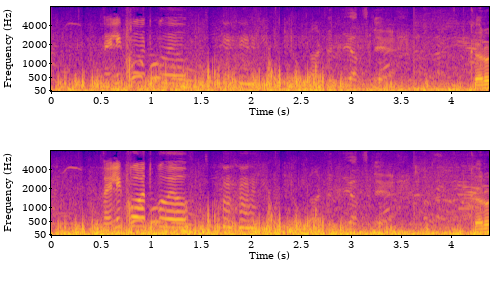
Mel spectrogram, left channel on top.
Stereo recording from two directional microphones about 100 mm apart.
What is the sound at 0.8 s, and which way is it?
Speech, 30° left (ahead or behind).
